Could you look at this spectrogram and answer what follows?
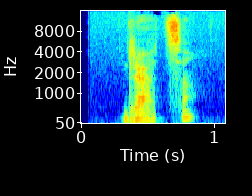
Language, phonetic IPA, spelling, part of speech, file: Russian, [ˈdrat͡sːə], драться, verb, Ru-драться.ogg
- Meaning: 1. to fight, to scuffle 2. to struggle 3. to tear (intransitive) 4. passive of драть (dratʹ)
